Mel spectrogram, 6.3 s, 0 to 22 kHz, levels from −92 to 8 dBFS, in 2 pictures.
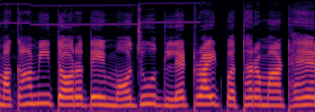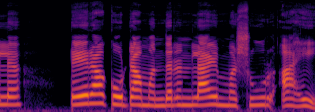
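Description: From 0 to 2.0 s, just before "पथरु मां", there's a switching supply whistle, a faint high tone drifting between 8.7 and 9.7 kHz, roughly 30 dB below the speech.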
